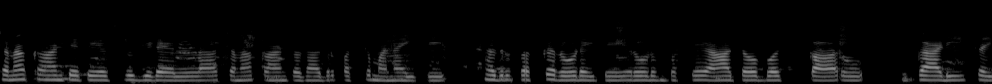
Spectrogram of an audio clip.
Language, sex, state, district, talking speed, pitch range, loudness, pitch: Kannada, female, Karnataka, Chamarajanagar, 135 wpm, 190-205 Hz, -40 LUFS, 195 Hz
